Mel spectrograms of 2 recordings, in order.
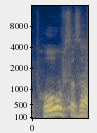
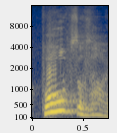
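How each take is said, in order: First: Said in the usual way. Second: "보옵소서" cried out loud and high, falling; loud pleading cry. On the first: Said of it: "하잖아요". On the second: Shown as a demonstration. Preacher cries "보옵소서" aloud to the congregation. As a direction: call "보옵소서" out like a desperate prayer. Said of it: "이렇게".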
